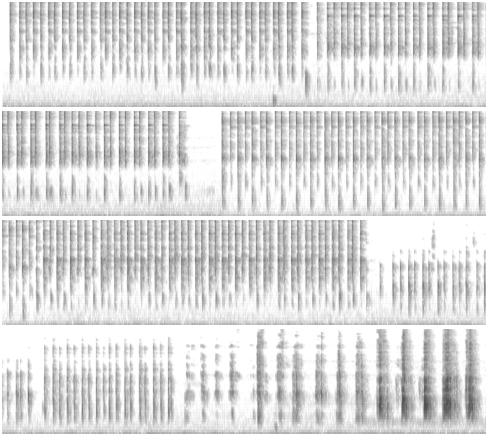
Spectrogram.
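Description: A Logitech G Pro Superlight wireless gaming mouse clicks in long rapid runs, comparing a custom-modded unit with a stock one: close, dry ticking bursts, then a sparser, softer stretch of clicks.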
